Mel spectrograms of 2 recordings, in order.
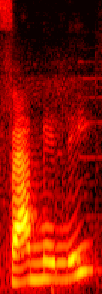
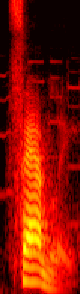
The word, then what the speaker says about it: family: Y fijaos, did I say family? Or did I say family? Es dos sílabas, nos comemos la del medio en inglés.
